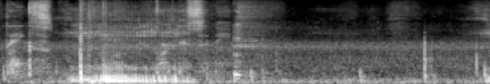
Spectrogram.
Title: #snoring #sleeping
